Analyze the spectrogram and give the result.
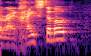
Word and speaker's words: Reinheitsgebot: And technically, um, they must be brewed within the city limits of Munich and be brewed with accordance of the Reinheitsgebot, Am I saying that right? Yep, hmm. – close I think enough. I, I think I got the phlegm right.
